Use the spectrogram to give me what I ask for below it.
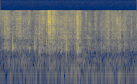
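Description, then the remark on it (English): Glow sticks being shoved into a polystyrene bucket of ice with added salt and some water until fully submerged: gritty crunching and clattering, with a few sharper bursts among steady scraping, all fairly quiet and without any voices. “jam their glow sticks into the ice, so they're completely submerged there”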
